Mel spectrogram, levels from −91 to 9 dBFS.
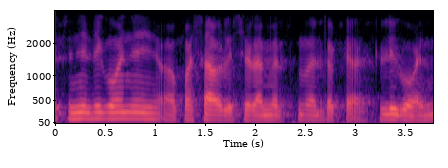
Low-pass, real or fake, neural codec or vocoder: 3.6 kHz; fake; codec, 16 kHz, 8 kbps, FunCodec, trained on LibriTTS, 25 frames a second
